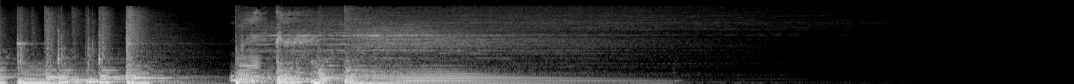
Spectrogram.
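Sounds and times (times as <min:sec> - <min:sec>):
playful jazzy dramedy music: 0:00.0 - 0:01.7, 0:02.3 - 0:04.3.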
